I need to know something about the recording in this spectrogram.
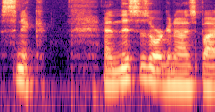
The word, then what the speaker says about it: SNCC: Student Nonviolent Coordinating Committee or SNCC and it's often pronounced Snick and this is organized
